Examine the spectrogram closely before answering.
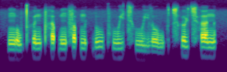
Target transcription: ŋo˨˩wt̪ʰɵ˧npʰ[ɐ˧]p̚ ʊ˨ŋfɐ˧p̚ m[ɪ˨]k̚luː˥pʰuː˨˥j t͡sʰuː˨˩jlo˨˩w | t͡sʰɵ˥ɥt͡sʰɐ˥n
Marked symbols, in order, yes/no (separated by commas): yes, yes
